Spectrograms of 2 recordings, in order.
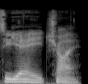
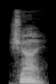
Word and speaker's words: Chi: ex Jordan Gregg and to everyone who thinks it's literally pronounced as CH I know it's shy meanwhile Kim 37 and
